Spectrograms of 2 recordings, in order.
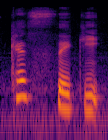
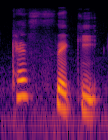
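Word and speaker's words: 欠席: 맨 앞에 있는 글자가 캐. 여기 있는 글자는 세 자인데요. 대표음을 밑으로 내리죠. 읽어볼게요. 캐세기. 한 번 더. 캐세기.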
